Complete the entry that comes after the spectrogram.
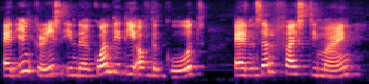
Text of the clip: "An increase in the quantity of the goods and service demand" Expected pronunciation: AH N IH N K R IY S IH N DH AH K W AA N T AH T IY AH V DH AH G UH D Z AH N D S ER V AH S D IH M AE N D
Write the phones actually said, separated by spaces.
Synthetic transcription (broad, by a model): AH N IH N K R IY S IH N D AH K W AA N T AH T IY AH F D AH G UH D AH N S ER F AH S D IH M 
